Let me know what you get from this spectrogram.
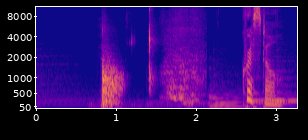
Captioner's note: bottle thuds and scrapes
